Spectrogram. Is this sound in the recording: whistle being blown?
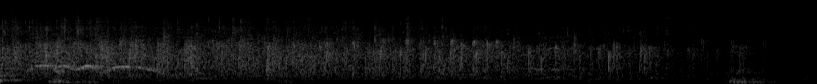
no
